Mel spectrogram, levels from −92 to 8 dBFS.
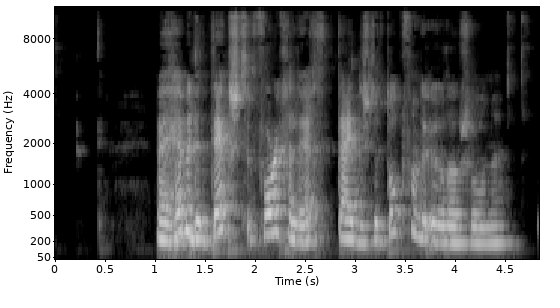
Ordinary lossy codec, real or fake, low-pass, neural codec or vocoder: AAC, 64 kbps; real; 10.8 kHz; none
